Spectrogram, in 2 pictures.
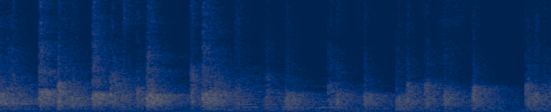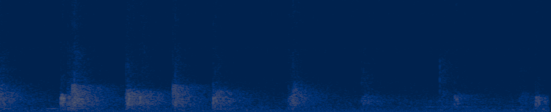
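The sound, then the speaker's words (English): An audience claps as people come forward to sit down. Many separate, rhythmic claps beat at a steady pace, faint overall and growing gradually softer and sparser toward the end. “Clap for them as they are coming to sit down.”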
